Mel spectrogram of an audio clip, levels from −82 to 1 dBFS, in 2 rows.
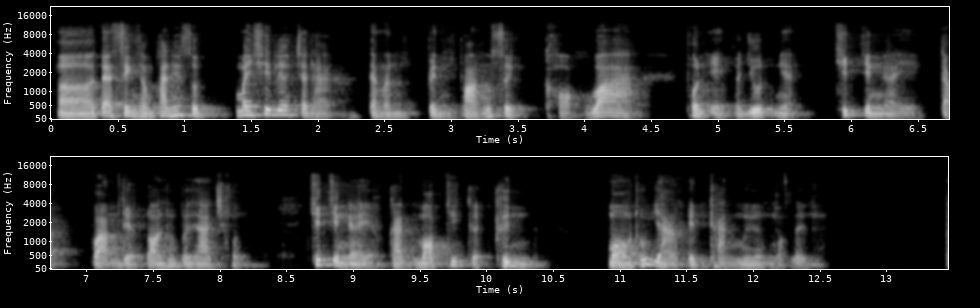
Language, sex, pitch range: Thai, male, 95-125 Hz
